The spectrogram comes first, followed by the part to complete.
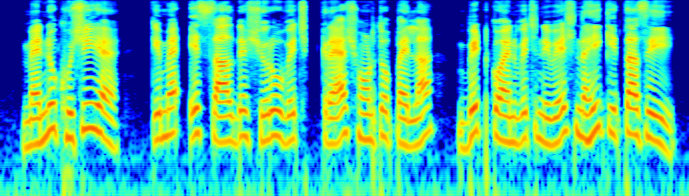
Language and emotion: Punjabi, happy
